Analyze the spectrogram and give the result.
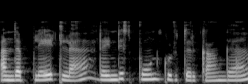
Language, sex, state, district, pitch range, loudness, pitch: Tamil, female, Tamil Nadu, Nilgiris, 195-230 Hz, -19 LUFS, 205 Hz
